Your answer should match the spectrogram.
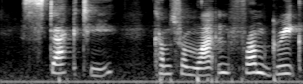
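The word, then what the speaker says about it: stacte: It's pronounced stacki. Stacky comes from Latin from Greek.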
